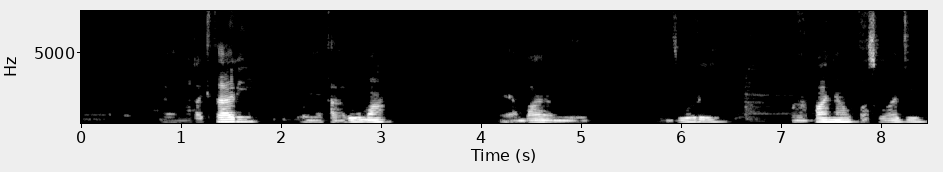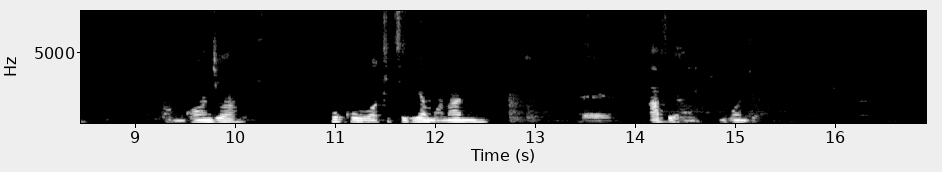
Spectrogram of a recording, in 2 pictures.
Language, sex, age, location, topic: Swahili, male, 25-35, Wajir, health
